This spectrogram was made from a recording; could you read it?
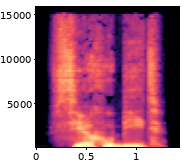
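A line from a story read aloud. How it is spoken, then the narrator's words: Growling beast. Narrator (Russian): рычал зверь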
